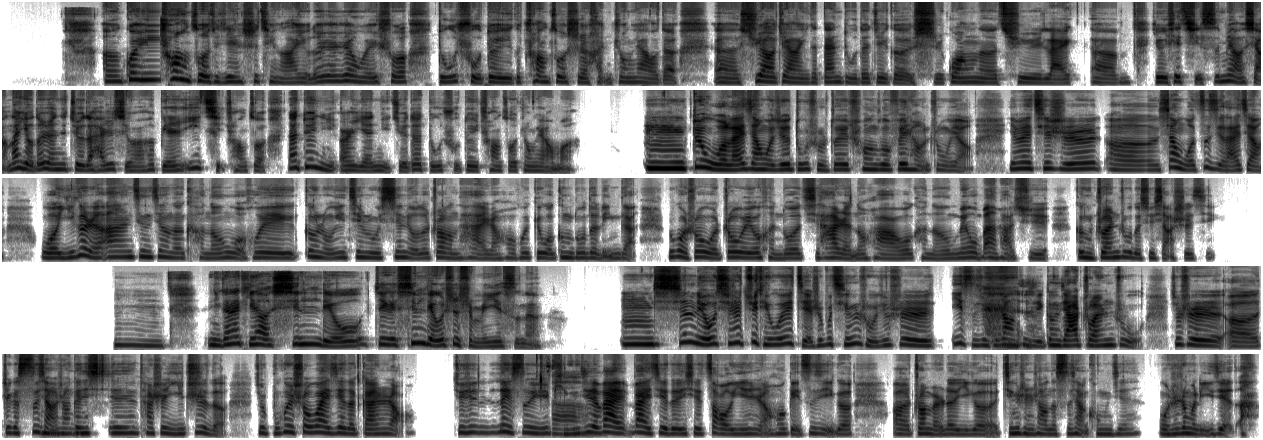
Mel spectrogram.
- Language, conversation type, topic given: Chinese, podcast, 你觉得独处对创作重要吗？
- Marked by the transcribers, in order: chuckle; lip smack; laughing while speaking: "的"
